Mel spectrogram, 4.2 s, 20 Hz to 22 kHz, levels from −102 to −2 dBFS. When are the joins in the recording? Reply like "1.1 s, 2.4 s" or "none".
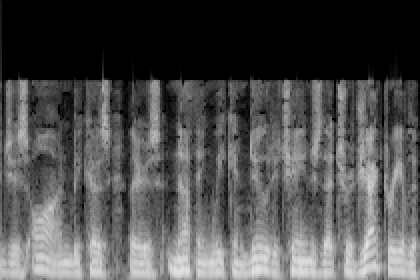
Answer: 1.2 s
